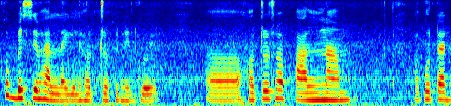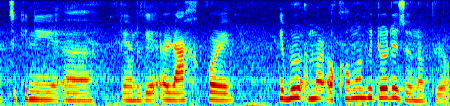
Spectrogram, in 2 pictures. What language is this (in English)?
Assamese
